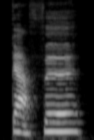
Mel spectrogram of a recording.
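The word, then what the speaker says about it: cà phê: 이렇게 넣고 베 베 가페 카페 카페입니다 쌍 기억이에요 절대 절대 헷갈리시면 안 됩니다 그리고 지금 보면 얘가 f 발음으로 소리가 나고 있다는 거 보이시죠 가페 이렇게 생각하시면 되겠습니다 첫 번째는 크가 아니라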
